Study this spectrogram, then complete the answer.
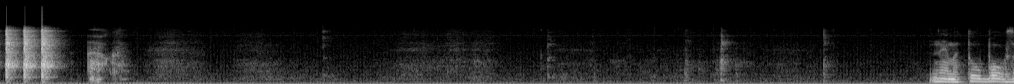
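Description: A metal spatula scrapes and taps against a ceramic dish.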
